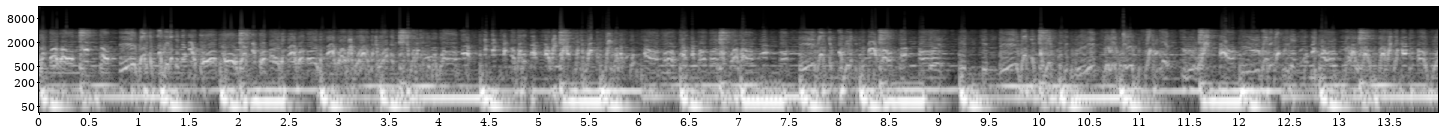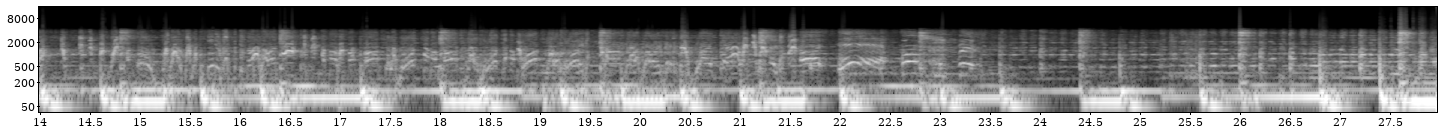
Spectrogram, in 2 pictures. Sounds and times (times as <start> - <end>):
Scratching (performance technique): 0.0 - 27.9.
